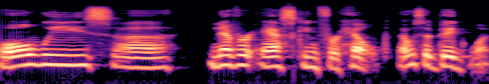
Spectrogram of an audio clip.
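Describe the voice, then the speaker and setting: A woman speaks at a medium pitch with fairly even intonation in a plain, everyday voice. The recording is very clean, with a silent background. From New York, Catskill Mountains. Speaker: retired prison doctor. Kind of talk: oral history interview. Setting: interview in Reno.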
